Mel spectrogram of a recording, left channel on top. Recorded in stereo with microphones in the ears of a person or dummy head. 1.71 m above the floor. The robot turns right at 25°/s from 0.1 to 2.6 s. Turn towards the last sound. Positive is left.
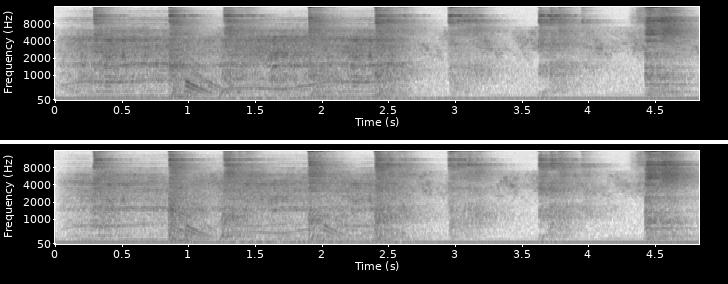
turn(degrees=-5)  # may be behind; listen again after turning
